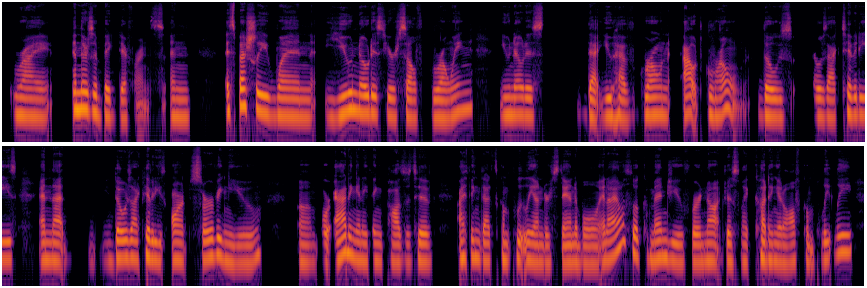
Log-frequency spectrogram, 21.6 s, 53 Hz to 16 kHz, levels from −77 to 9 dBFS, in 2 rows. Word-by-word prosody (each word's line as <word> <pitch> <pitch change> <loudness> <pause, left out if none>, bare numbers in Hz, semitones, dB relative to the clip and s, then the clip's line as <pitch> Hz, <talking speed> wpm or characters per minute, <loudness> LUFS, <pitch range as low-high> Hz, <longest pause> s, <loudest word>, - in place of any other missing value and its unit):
Right, 155 -2 -1 0.3
and 200 0 +7
there's 200 -2 +6
a 180 - +4
big 155 -2 0
difference, 145 -1 -6
and 150 -1 -2 0.5
especially 195 -2 +6
when, 155 -2 0
you 160 +6 +3
notice 175 -3 +3
yourself 155 -1 0
growing, 155 +7 0 0.3
you 165 - -2
notice, 165 -1 +1 0.6
that 150 -3 +3
you 160 +1 +2
have 150 0 -2
grown 165 -1 +1 0.2
outgrown 180 +5 0 0.2
those 155 -2 +2 0.3
those 155 -1 0
activities 165 +2 0 0.3
and 155 0 0
that 150 -1 +2 0.5
th 155 0 -13
those 170 0 +4
activities 165 -2 +1
aren't 160 -1 +1
serving 175 0 +2
you, 140 +4 -3 0.4
um, 145 -1 -5
or - - +1
adding 190 +2 +4
anything 150 -1 -3
positive, 145 +1 -1 0.3
I 165 - 0
think 170 0 -2
that's 155 -1 -1
completely 155 0 -1
understandable, 140 -1 -1
and 155 +4 0
I 175 - +3
also 255 -6 +2
commend 170 0 -1
you 150 -2 -1
for 145 0 0
not 150 0 -1
just, 150 -1 -1
like, 145 -1 -7
cutting 155 -3 0
it 145 - 0
off 145 +2 -4
completely, 200 +7 -2
155 Hz, 150 wpm, -24 LUFS, 150-170 Hz, 0.6 s, and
